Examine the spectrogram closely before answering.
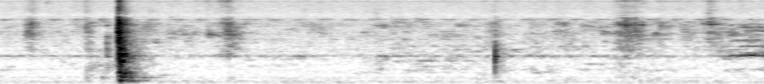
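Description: A tape measure is set down on wood with a light tap.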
